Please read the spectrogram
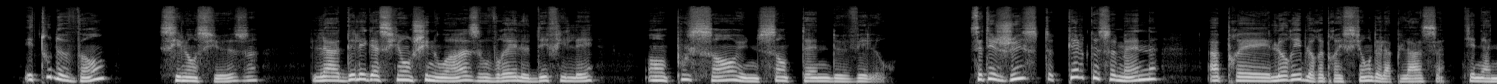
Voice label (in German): FR Sanft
